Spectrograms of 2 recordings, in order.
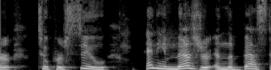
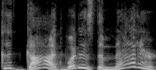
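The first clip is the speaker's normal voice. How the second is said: unrestrained, heartfelt, feeling-filled emotional outcry. He reacts to a woman hastily saying she must leave, crying out with feeling. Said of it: "cried he, with more feeling than politeness".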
